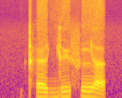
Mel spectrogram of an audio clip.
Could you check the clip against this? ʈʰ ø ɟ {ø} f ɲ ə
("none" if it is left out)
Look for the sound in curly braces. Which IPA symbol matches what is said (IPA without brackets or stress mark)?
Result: y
